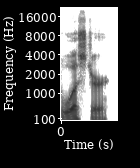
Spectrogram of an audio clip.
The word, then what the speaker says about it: Worcester: If you're if you're in Boston, it's just Worcester. You know, you just eliminate all the syllables.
